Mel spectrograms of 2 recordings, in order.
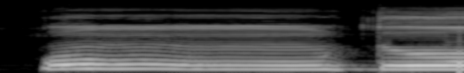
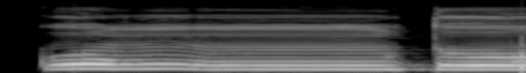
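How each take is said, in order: First: কুনতু slow, with ŋ held before তু; nasal ng in কুনতু. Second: কুনতু with a nasal ŋ before তু, slowly. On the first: Teacher repeating কুনতু with its nasal hold, slow. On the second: Teacher showing the nasal sound in কুনতু, slow. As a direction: say কুনতু as kuŋtu, nasal hum held. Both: Shown as a demonstration. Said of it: "ইকফা গুন্না বাংলা অনেস্কার মতো".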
